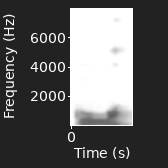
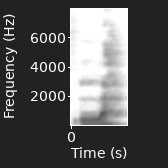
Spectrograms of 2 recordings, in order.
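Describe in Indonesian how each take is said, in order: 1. Bunyi l terdengar tebal dan gelap, dekat dengan o. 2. Bunyi l terdengar tipis dan jelas, diikuti a. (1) "Maka lafaz Allahnya dibaca dengan tebal" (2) "Lafaz Allahnya dibaca tipis"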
